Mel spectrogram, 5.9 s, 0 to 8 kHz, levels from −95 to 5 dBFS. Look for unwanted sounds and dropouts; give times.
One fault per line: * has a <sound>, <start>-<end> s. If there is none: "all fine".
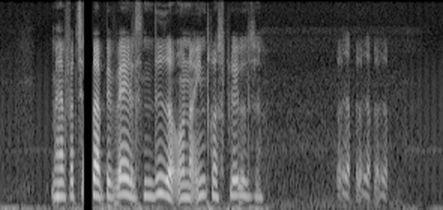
* has a dropout, 1.1-1.2 s
* has a laugh, 4.5-5.2 s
